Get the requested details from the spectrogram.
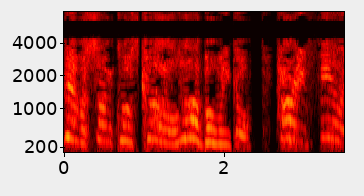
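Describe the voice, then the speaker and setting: This is a cartoonish character voice. Its pitch is high. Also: moderate pace. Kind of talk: cartoon hero. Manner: earnest, upbeat.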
